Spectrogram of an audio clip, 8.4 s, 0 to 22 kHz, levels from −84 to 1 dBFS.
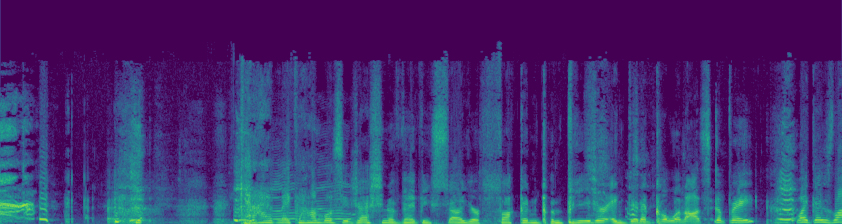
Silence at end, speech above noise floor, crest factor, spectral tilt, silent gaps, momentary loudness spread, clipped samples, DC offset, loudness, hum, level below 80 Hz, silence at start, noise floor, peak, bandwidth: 0 s; 21 dB; 16 dB; -5.5 dB/octave; none; 7 LU; under 0.1%; under 0.1%; -19 LUFS; none; -46 dBFS; 0 s; -39 dBFS; -2 dBFS; 17 kHz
